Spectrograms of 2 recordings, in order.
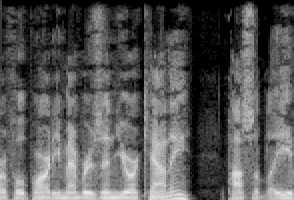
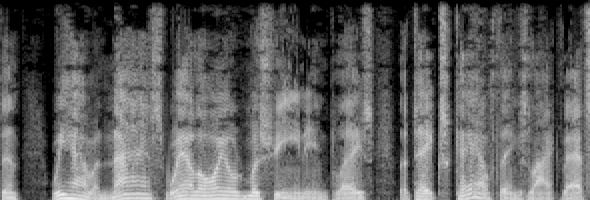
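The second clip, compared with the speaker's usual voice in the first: mocking sheriff; 7 semitones higher than usual. A narrator's reading. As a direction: coo at him like he's a little boy. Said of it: "The sheriff broke into a big laugh".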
